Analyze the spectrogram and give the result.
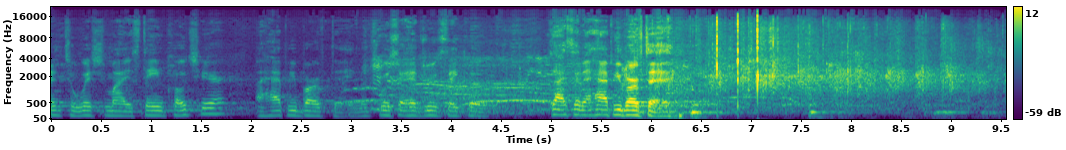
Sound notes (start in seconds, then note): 3.0 audience cooing; 6.3 audience applauding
